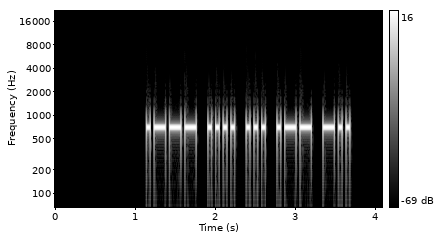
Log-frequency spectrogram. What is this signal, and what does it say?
Morse code, heard as a keyed tone, about 25 wpm, 700 Hz. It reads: JHSWD
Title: Code Groups - 5 Letters - 25wpm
